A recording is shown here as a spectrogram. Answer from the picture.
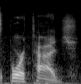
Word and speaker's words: Sportage: The pronunciation is Sportage.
